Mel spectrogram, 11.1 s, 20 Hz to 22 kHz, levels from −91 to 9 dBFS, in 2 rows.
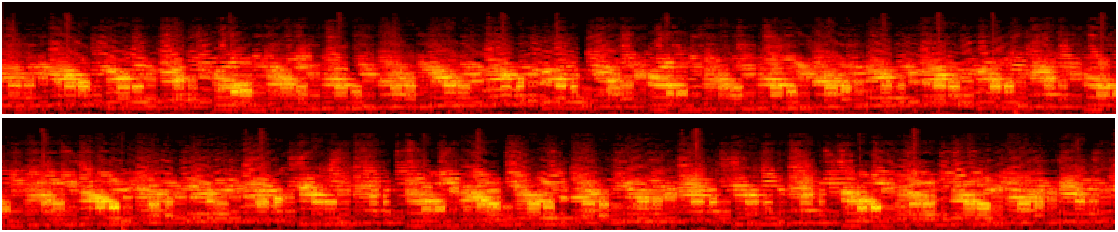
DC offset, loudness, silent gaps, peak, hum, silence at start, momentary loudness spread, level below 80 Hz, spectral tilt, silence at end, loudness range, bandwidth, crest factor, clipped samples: under 0.1%; -26 LUFS; none; -10 dBFS; none; 0 s; 4 LU; -72 dBFS; -1.5 dB/octave; 0 s; 1 LU; 15 kHz; 16 dB; under 0.1%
